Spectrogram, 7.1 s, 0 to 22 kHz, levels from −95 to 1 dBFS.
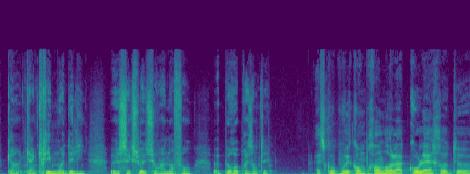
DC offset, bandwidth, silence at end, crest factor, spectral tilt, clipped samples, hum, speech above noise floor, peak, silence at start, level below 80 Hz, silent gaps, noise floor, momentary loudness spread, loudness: under 0.1%; 15.5 kHz; 0 s; 16 dB; -6.5 dB/octave; under 0.1%; none; 24 dB; -4 dBFS; 0.1 s; -32 dBFS; none; -45 dBFS; 14 LU; -21 LUFS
